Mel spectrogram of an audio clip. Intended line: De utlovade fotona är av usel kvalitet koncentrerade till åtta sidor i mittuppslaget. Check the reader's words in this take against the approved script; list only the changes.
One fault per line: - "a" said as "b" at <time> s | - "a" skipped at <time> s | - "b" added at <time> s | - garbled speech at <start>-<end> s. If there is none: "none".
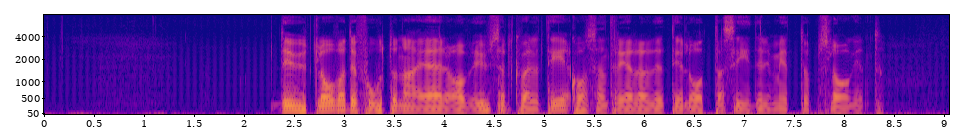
none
